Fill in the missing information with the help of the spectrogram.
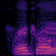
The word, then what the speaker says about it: Fredro: Is I say his name, what is it, Fredro Starr? What's the nigga name? – Fredro? – Yeah, you right.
